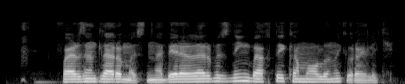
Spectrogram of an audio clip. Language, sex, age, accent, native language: Uzbek, male, 18-24, Andijon, Uzbek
